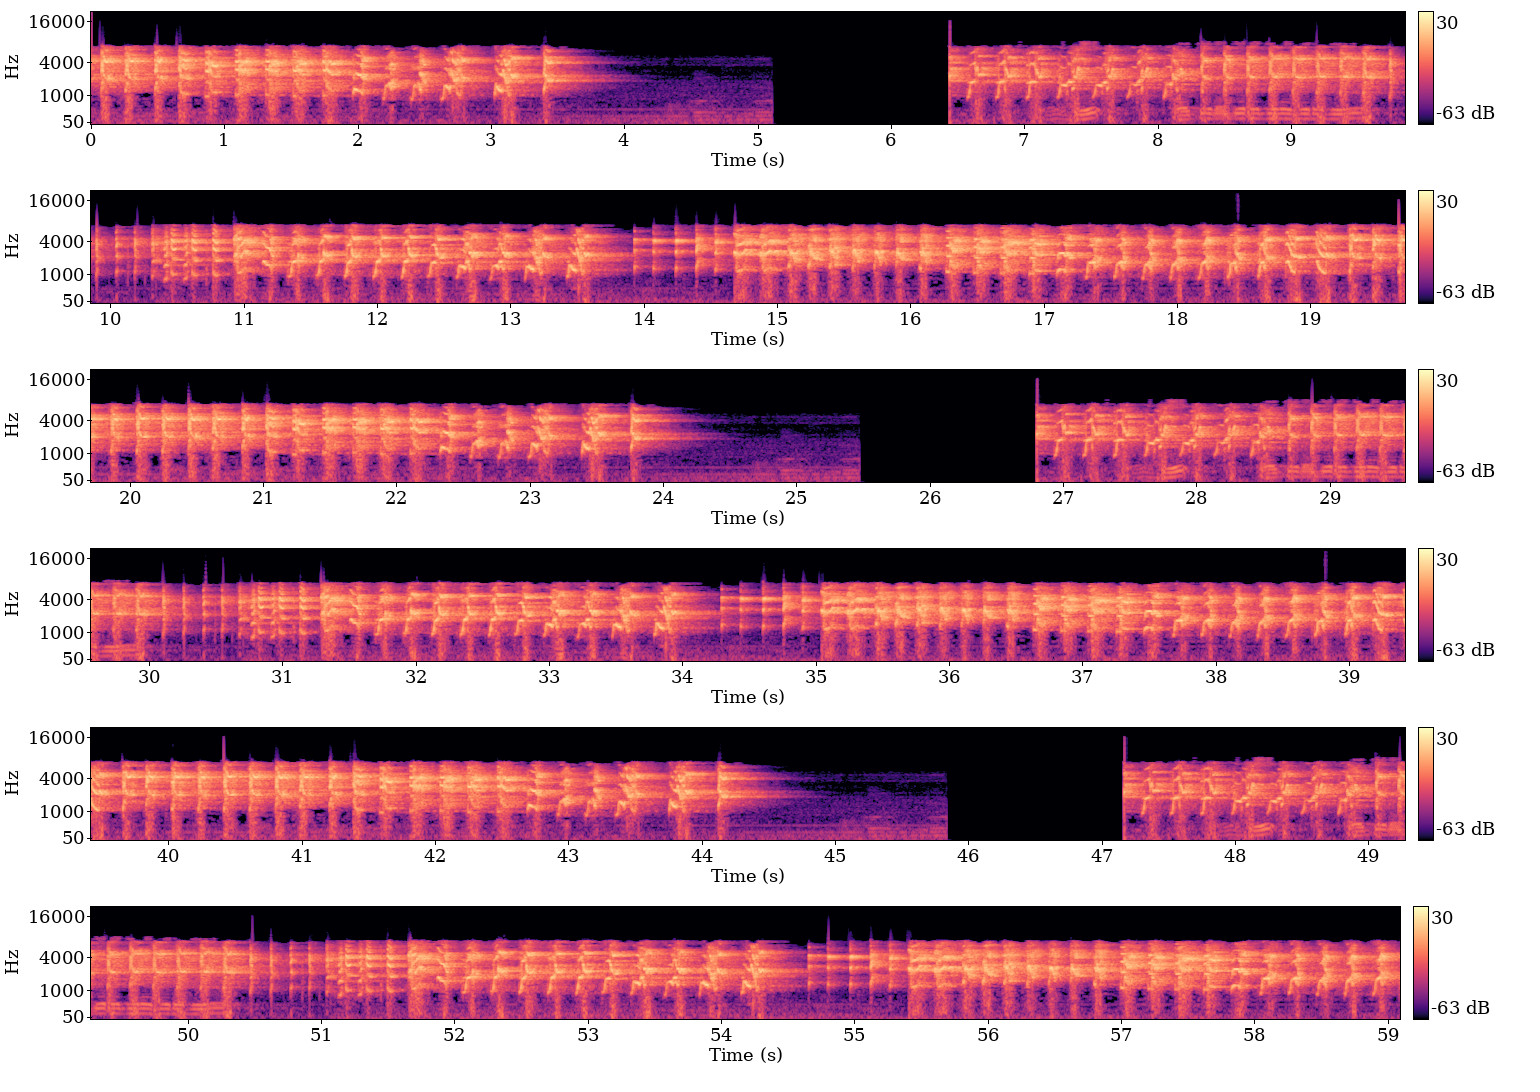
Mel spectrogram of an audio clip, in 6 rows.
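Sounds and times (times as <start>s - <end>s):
lovebird chattering: 6.4s - 23.9s, 26.8s - 44.3s, 47.2s - 59.0s.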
